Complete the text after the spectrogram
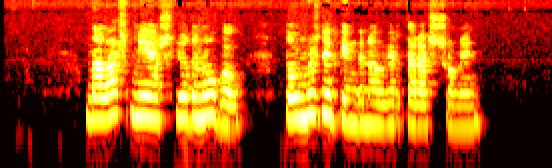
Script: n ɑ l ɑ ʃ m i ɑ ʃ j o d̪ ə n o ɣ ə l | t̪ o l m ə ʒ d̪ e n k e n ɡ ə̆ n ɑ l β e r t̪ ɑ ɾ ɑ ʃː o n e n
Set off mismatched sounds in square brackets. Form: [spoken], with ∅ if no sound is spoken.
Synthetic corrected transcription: n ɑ l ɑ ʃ m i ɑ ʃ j o d̪ ə n o ɣ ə l | t̪ o l m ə ʒ d̪ e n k e n ɡ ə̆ n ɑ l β e r t̪ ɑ ɾ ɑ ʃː o n e n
